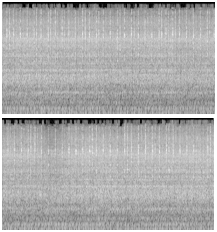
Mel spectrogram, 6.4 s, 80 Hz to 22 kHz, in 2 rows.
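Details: Kohler Command Pro 27 hp lawn mower V-twin after a head gasket repair, muffler baffle removed and a pipe welded on through a washer; loud, steady open-pipe drone with no misses or knocks; normal running.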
